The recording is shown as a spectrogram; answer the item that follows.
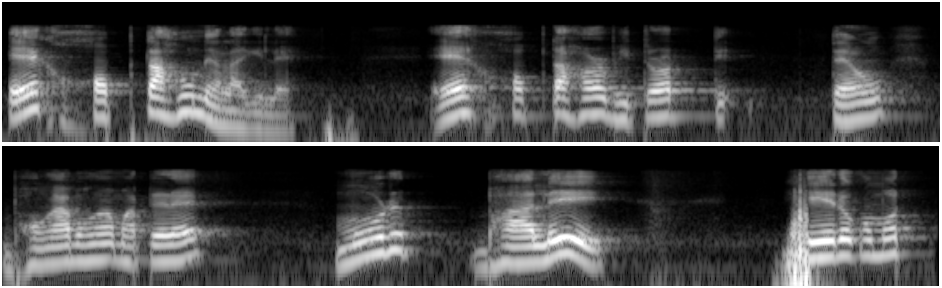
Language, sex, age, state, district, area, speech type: Assamese, male, 30-45, Assam, Jorhat, urban, spontaneous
